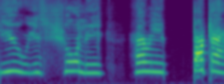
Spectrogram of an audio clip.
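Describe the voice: A squeaky put-on character voice speaks slowly with little pitch movement. Its tone is bright and sharp, with a dry, close sound and no echo.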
